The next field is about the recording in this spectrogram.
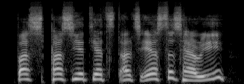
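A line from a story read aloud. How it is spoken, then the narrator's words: Shouted. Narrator (German): rief George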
